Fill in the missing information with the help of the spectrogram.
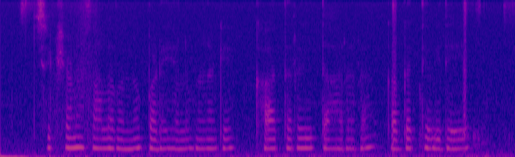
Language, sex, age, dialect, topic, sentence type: Kannada, female, 36-40, Mysore Kannada, banking, question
